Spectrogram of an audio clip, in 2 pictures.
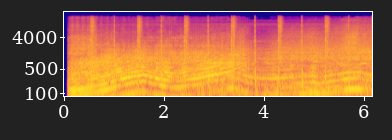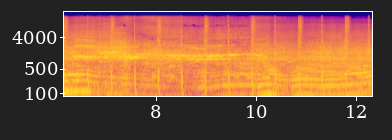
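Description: Alfa Romeo Giulia Quadrifoglio's twin-turbo V6 revving up and down several times as the car is driven hard on a wet track, with tyres squealing in the middle stretch.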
